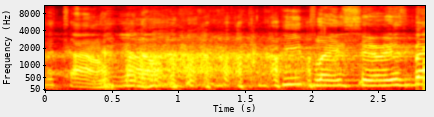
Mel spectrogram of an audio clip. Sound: laughter

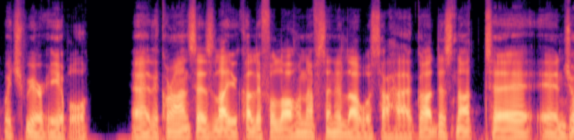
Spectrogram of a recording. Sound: speaking Arabic

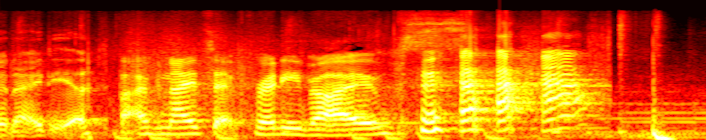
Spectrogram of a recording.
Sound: laughing; tranquil ambient music

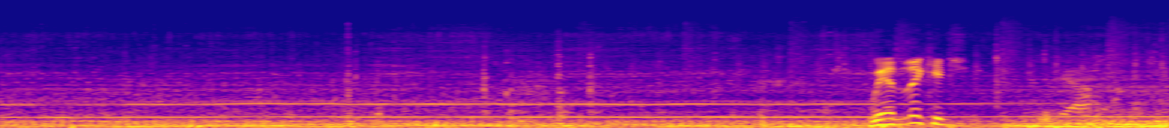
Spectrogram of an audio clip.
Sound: boat engine running

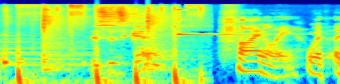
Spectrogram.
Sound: new demo plays in background; bell

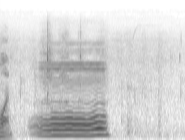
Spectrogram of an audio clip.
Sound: growls

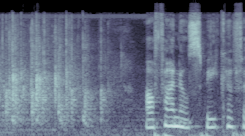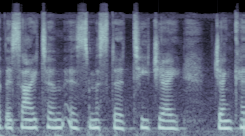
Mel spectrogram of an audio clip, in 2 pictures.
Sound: applause

